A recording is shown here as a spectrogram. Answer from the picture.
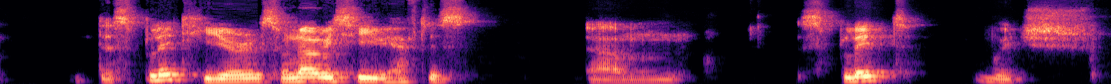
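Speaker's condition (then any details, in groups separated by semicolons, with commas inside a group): No condition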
